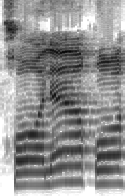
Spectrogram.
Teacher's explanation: نفخم الخاء، نخلص اللام من تفخيم الخاء، وأيضا نفخم القاف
